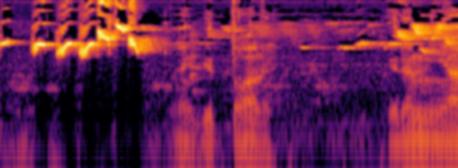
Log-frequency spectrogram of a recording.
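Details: Captive double-collared seedeater singing in the tui tui zel zel style; a quick run of clear whistled notes sliding up and down, followed by a man talking about the bird wanting to nest.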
